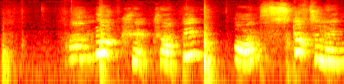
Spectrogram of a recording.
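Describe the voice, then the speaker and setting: A put-on character voice, squeaky and extremely high in pitch. It moves at a very slow pace. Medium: read story.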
